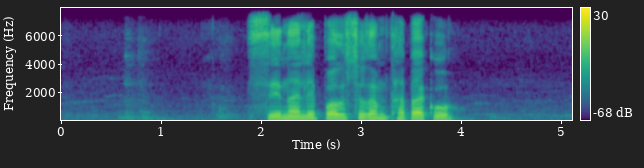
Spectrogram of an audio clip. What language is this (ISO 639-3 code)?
nep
